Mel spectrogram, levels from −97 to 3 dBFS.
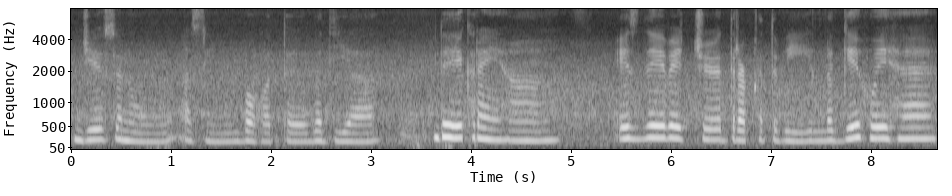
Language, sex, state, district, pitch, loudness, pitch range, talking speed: Punjabi, female, Punjab, Kapurthala, 210 Hz, -19 LUFS, 195-240 Hz, 110 wpm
